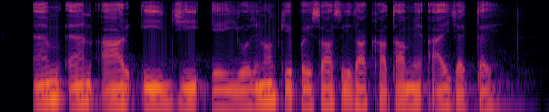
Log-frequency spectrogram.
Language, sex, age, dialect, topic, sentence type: Maithili, male, 18-24, Angika, banking, question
